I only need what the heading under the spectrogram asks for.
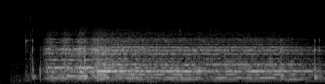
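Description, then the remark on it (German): A distorted, effects-heavy instrument plays the famous short-short-short-long four-note symphony motif: a few quick clipped notes, then one long, loud held note ringing out for several seconds with no voices. “die benutzt als Erkennungszeichen eine ganz bestimmte Melodie, nämlich Beethovens Fünfte”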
